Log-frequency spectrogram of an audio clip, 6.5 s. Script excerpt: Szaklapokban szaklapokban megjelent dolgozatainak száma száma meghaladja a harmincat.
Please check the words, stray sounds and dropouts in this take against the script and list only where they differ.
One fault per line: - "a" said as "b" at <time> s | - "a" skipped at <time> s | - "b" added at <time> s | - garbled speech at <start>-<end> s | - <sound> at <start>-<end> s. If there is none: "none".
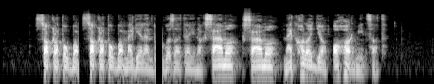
- dropout at 2.3-2.4 s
